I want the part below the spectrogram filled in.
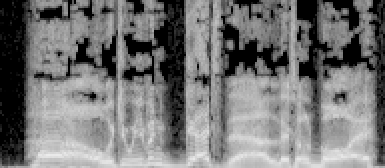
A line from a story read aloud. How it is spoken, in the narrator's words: Someone said from among those who were laughing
